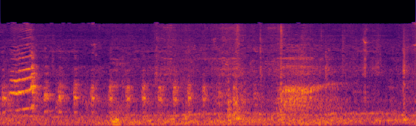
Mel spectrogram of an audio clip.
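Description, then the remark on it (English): A chicken clucks in a quick series of short, rhythmic clucks, then lets out a longer drawn-out squawk, all over a steady low background rumble, in a scene from the film Extraction. “And that chicken was not here.”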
